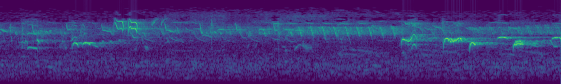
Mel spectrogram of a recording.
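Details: A song thrush sings clear, high, varied phrases, some repeated in quick succession, against steady background hiss at Stodmarsh Nature Reserve, Kent, UK, while a Little Owl dozes nearby.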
